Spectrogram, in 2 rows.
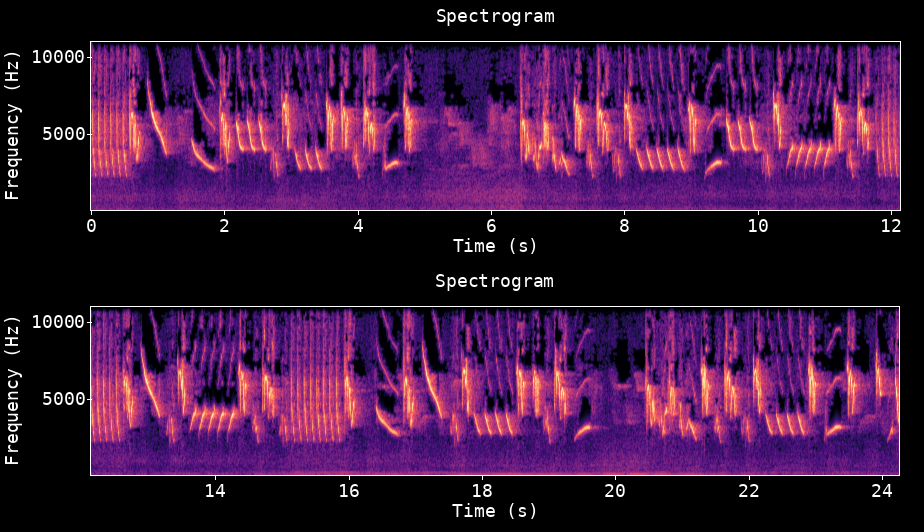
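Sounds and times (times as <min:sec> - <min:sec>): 
streaked spiderhunter singing: 0:00.0 - 0:24.2.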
